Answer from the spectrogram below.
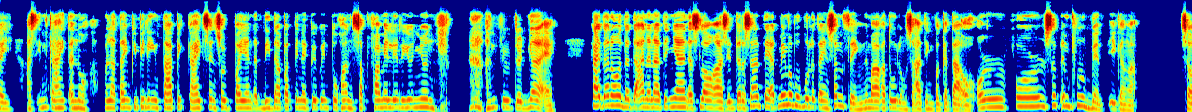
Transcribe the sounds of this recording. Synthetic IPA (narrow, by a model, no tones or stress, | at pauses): ɐjʔɐsɪnkaːhɪt̪ʔɐno̞wɐlaːt̪aːjoŋpipɪliʔɪŋt̪aːpɪkːaːhɪt̪̚sɛnsoɹ̚pɐjanɐt̪̚d̪id̪aːpɐt̪̚pɪnɐɡ̚kwɛkwɛnt̪ʊɦansɐfamɪliɾɪjʊnjon | ʔɐnfilt̪ɛɹd̪̚ŋaʔɛ̰ | kaːhɪt̪ɐno̞d̪aːd̪ɐʔaːnɐnaːt̪ɪnjanɐsloŋɐsʔɪnt̪ɛɾɛsant̪ɛɐt̪̚mɐjmɐpupuːlɐt̪aːjʊŋsɐmθɪŋnɐmɐkaːkɐt̪uːloŋsɐʔaːt̪ɪŋpɐɡ̚kɐt̪aːʔo̞̰ʔoɹfɔɹsɐbɪmpɾuvmɛnt̪̚ɪkɐŋa̰ʔ | so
